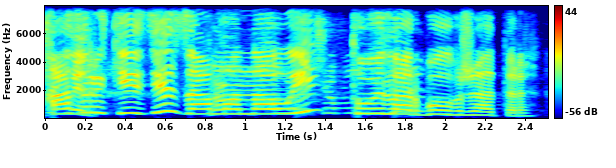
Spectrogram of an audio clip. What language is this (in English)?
Kazakh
